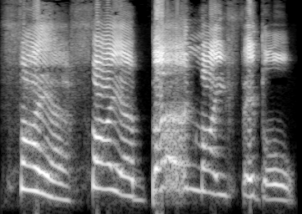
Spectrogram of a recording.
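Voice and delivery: high, loud plea to the fire; loud, drawn-out despairing call; desperate cry. A narrator's reading.

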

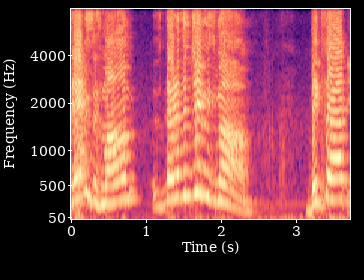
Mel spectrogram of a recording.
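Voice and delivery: high laughing brag. Real, not acted. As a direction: crow it while laughing.

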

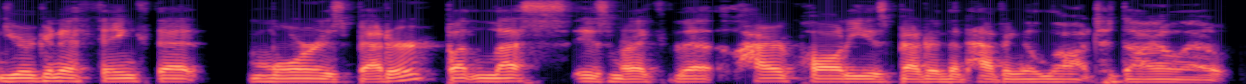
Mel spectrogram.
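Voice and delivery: ordinary talk

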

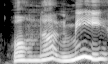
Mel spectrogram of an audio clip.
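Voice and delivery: high, protesting puppet voice; reluctant puppet. A narrator's reading. Puppet refuses fun.

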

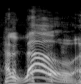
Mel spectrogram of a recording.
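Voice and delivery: loud high mock greeting, laughing; Jon Lovitz voice. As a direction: ham up the Lovitz hello. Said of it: "It's just Jon Lovitz voice".

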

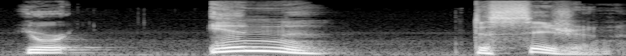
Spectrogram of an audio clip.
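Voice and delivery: drawn-out "indecision"; slow emphasis. Shown as a demonstration. Coach stressing the key word to clients, very slowly.

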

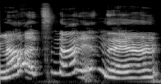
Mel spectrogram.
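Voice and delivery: high, whiny retold panic; panicked self. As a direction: replay her own frantic high voice. Retold panic searching for washer.

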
